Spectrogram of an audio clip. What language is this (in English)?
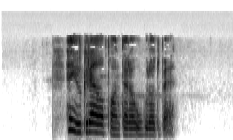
Hungarian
